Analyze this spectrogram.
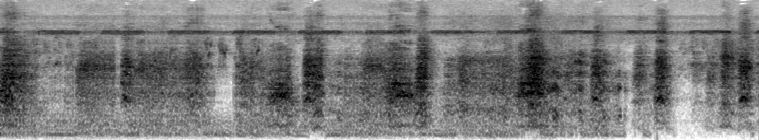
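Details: Hoatzin calling with rough, wheezy, breathy rasps scattered irregularly over a continuous noisy background hiss, with a thin steady high tone running throughout.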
